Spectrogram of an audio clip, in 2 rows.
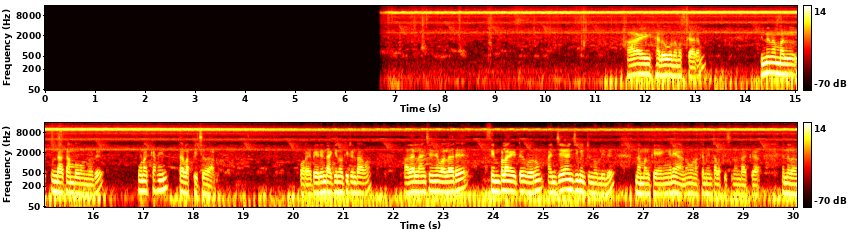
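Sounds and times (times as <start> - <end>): insects droning: 6.7 - 30.0
high-pitched whine: 6.8 - 30.0
man talking: 11.6 - 13.3, 14.3 - 16.3, 16.9 - 18.6, 20.2 - 21.6, 22.2 - 30.0.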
